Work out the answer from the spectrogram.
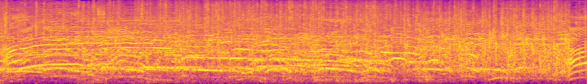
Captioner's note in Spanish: Gritos y exclamaciones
